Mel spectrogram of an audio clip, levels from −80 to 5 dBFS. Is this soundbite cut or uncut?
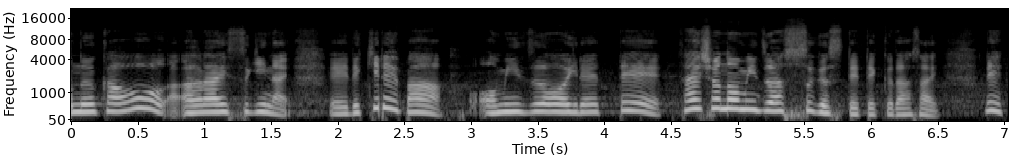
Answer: uncut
